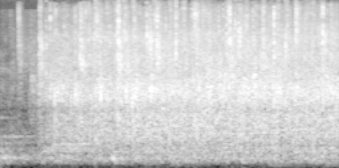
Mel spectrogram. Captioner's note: audience applauding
